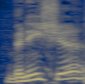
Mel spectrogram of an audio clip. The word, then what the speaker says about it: Benicia: Is it Benicia? Did I say it right? – Benicia.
